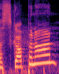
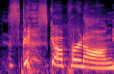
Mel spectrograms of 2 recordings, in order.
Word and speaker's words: scuppernong: A scuppanon? Scuppernong? Scupperdong? Scuppernong with an N, right? Is that how you spell it? Yeah, again, things that I've learned and like they just roll off my tongue in a mumbly way. Scuppernong. Scuppernong. Yes.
